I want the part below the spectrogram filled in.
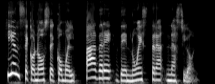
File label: Spanish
